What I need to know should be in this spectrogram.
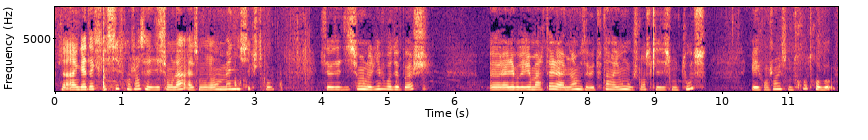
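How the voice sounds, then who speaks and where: A woman's voice: on the high side, background noise. A young woman casually chatting at home on her phone, filling her sentences with hesitations. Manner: chatty, lots of hesitation fillers. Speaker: vlogger. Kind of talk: casual bookshelf tour.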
